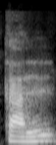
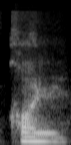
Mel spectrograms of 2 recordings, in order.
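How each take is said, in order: First: "kal" said with an open ah; wrong vowel, ah. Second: "kol" said with a round O; correct O vowel. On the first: Teacher showing students the misreading, open ah in kal. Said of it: "Not kal". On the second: Teacher correcting the reading for students, O in kol. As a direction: say "kol" with an O in place of ah. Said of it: "but kol". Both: Shown as a demonstration.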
